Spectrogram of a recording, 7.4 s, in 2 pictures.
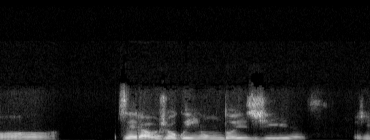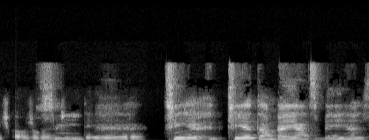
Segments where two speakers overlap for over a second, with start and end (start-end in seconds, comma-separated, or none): none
